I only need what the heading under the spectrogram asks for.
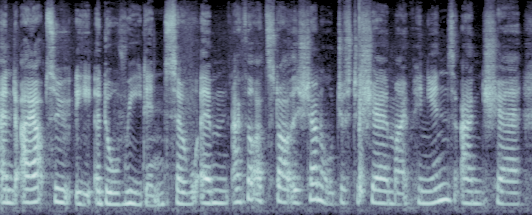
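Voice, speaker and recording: A woman with a medium pitch and hardly any pauses, amid noticeable background noise. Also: ordinary pitch variation, moderate pace. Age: 20s. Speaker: book reviewer. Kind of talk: casual talk to camera.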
